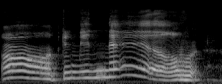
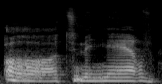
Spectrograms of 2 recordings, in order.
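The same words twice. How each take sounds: First: It is said in a silly cartoon voice. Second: It is said in the speaker's normal voice. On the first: The annoyance is softened and made playful. "use this cartoon voice like" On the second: The annoyance is expressed directly. "instead of saying"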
